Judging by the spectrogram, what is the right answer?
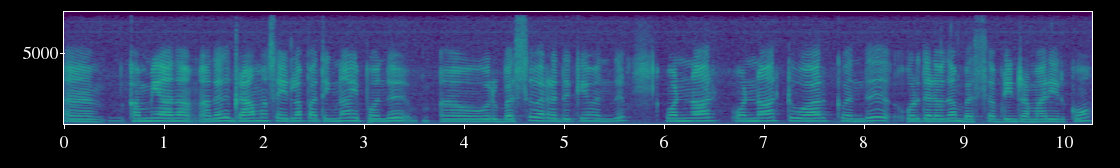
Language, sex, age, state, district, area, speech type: Tamil, female, 18-30, Tamil Nadu, Viluppuram, rural, spontaneous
